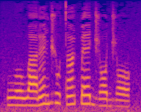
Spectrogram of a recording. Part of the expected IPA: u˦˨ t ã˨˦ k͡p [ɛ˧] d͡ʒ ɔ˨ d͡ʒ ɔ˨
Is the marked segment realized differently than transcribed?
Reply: no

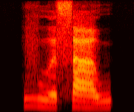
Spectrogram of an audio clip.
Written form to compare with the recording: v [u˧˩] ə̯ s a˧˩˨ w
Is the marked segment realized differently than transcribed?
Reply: no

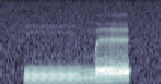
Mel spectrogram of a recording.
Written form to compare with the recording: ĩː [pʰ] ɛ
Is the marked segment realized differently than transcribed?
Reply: yes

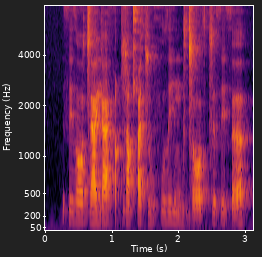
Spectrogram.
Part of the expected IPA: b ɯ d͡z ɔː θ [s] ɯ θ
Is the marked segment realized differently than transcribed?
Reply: yes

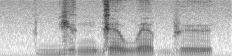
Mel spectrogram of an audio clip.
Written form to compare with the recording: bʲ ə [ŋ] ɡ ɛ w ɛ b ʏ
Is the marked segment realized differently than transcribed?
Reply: no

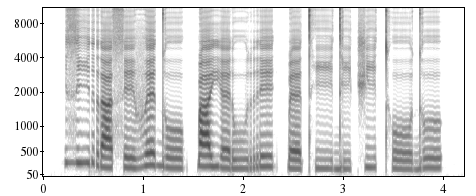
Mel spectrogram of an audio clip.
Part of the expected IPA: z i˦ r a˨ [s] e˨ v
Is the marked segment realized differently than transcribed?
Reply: no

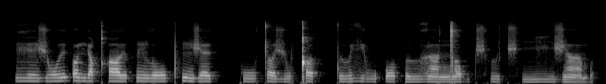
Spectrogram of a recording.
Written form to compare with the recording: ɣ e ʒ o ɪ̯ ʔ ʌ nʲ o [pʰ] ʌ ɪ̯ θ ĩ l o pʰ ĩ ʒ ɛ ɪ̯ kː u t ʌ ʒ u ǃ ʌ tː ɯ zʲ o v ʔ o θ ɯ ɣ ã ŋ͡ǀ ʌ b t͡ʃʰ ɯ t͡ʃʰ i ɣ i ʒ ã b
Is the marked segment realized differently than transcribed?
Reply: yes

